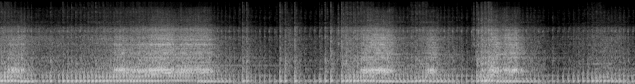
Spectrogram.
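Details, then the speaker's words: 110cc ATV engine swapped into a Coleman CT200U mini bike after long storage and started on a rigged battery; sputters and surges unevenly while leftover oil clears off the piston, then idles nicely; valves possibly need adjusting. "I'm sure it's going to run rough for a little while. This thing is set for a long time."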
